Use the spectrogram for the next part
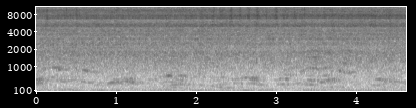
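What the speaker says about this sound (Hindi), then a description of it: "अब हम ढक्कन बंद करके तकरीबन 5 से 10 मिनट के लिए इसको प्रेशर कुकर में पकाएंगे।" A closed pressure cooker steams on the stove while mixed vegetables cook inside, giving a steady, loud high hiss that continues unbroken throughout.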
